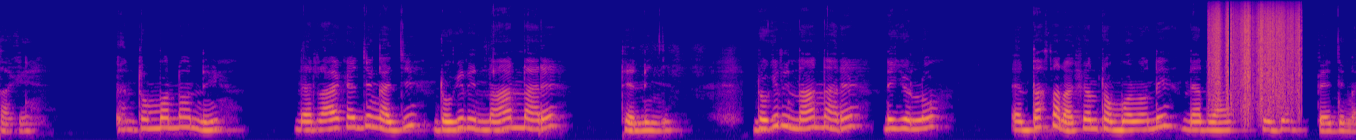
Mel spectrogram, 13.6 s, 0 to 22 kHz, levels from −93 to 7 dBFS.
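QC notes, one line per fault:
12.08–13.02 s, cable scratch noise: for just under a second a dense, ragged rustling scrapes across the speech, roughly as loud as the speech itself. Likely a worn cable or connector being moved, its contact resistance jumping around and spitting uneven bursts of noise.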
